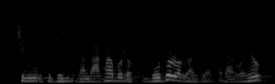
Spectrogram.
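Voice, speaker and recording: A man's fairly high voice with vocal fry and fairly even intonation, in audible room echo. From South Korea. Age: 70s. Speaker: pastor. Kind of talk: sermon. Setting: church.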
